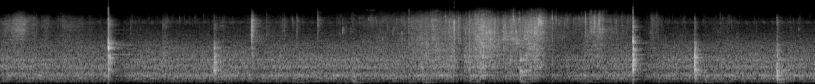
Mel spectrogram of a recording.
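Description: Beef liver masala sizzling in oil in a stainless steel pan, its yogurt water cooked off so that it is now frying (bhuna stage). A wooden spoon stirs and scrapes through it, loudest around the middle, and knocks sharply against the pan several times.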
